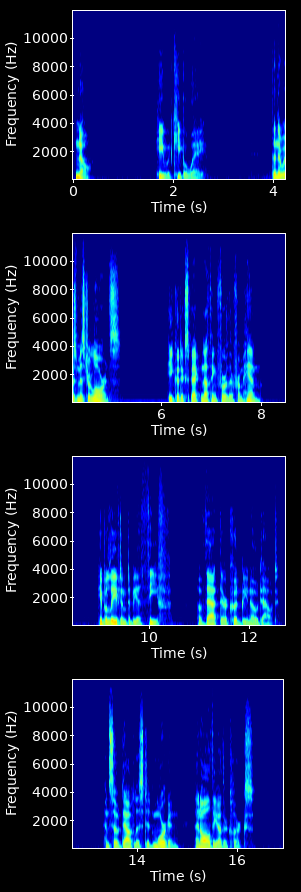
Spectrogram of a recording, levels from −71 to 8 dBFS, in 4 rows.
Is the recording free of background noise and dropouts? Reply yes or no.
yes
